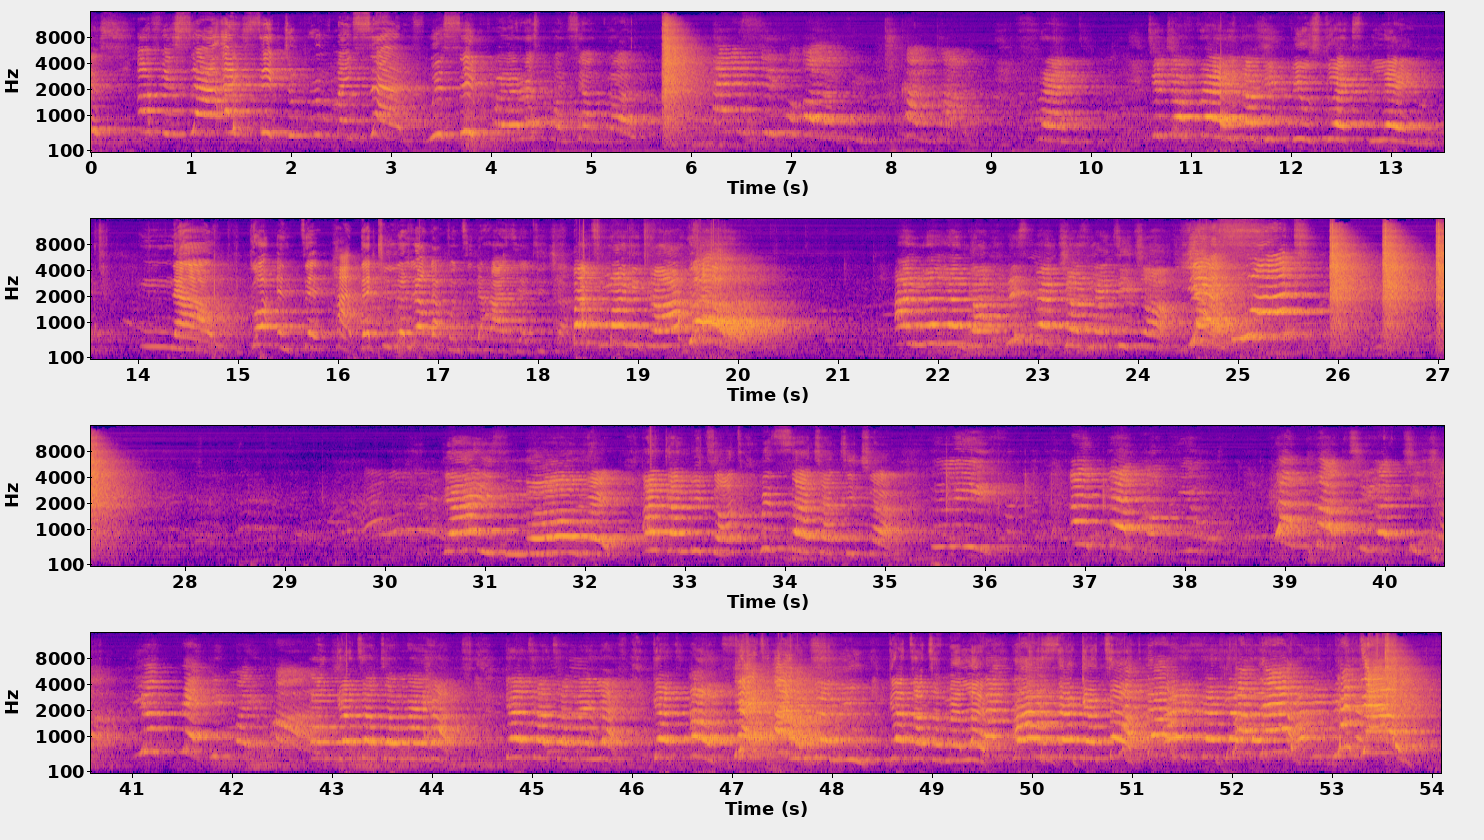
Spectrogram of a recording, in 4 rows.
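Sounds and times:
children chattering and calling: 0.0 - 26.5, 27.5 - 54.0
hand claps echoing in hall: 5.6 - 6.5, 25.4 - 27.8, 53.4 - 54.0.

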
